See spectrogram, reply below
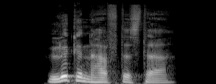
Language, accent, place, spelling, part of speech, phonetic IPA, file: German, Germany, Berlin, lückenhaftester, adjective, [ˈlʏkn̩haftəstɐ], De-lückenhaftester.ogg
- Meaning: inflection of lückenhaft: 1. strong/mixed nominative masculine singular superlative degree 2. strong genitive/dative feminine singular superlative degree 3. strong genitive plural superlative degree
